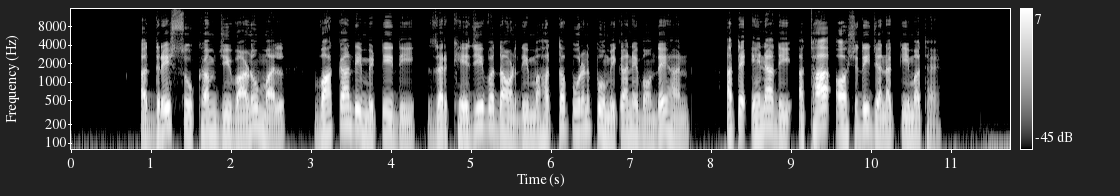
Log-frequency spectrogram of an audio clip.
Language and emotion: Punjabi, neutral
